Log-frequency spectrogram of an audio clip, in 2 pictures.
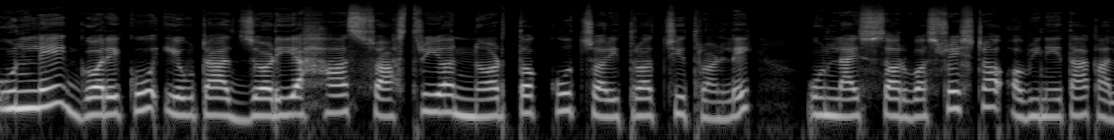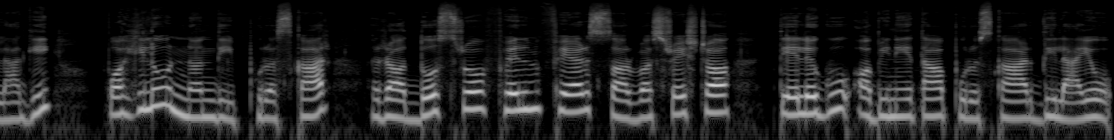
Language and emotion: Nepali, neutral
